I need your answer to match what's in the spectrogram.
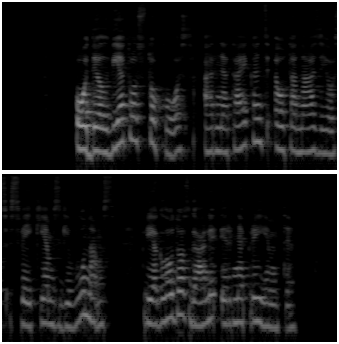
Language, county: Lithuanian, Marijampolė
